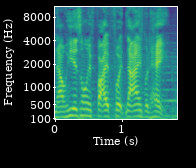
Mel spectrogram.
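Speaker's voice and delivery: ordinary talk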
